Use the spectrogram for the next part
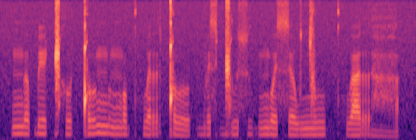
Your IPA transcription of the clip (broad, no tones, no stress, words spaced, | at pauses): ŋəɓeǁʰʊǃʊ ŋʊŋɔkʷʰarǃʊ | bɘsɡ͡ǁusṳbŋʷɘ səwŋ͡ǀu kʷʰara̤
